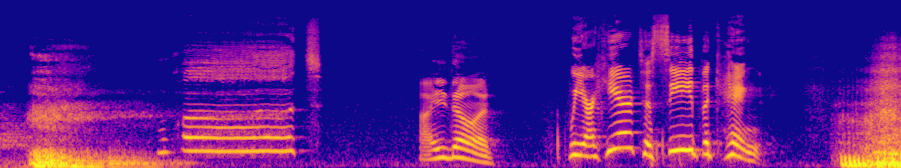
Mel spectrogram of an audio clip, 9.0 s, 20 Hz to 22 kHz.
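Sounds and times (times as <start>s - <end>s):
huge gorilla roaring: 0.2s - 1.8s, 8.3s - 9.0s
speech: 1.6s - 2.3s, 2.9s - 3.3s, 4.2s - 5.0s, 5.6s - 7.7s.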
